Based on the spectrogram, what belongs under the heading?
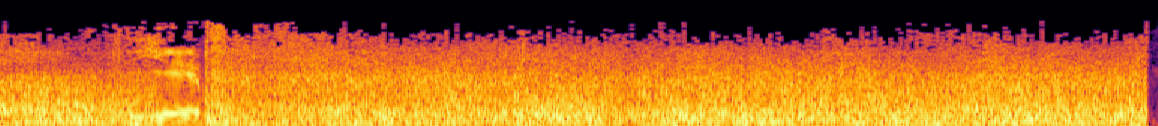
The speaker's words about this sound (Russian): Это станция Новороссийск, железнодорожная станция, тут бочки. Только что взорвали одну дроном.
